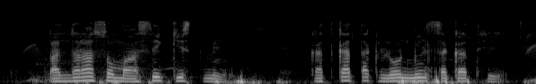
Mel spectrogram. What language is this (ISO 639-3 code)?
hne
